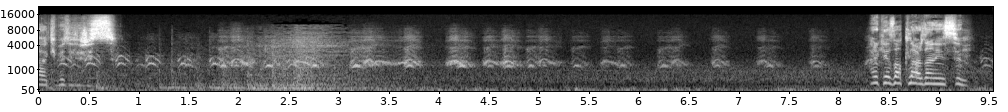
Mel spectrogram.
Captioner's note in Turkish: Kuş sesleri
